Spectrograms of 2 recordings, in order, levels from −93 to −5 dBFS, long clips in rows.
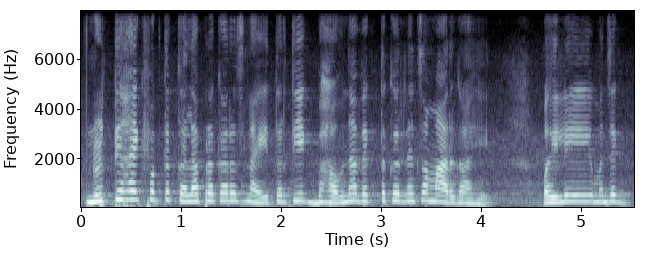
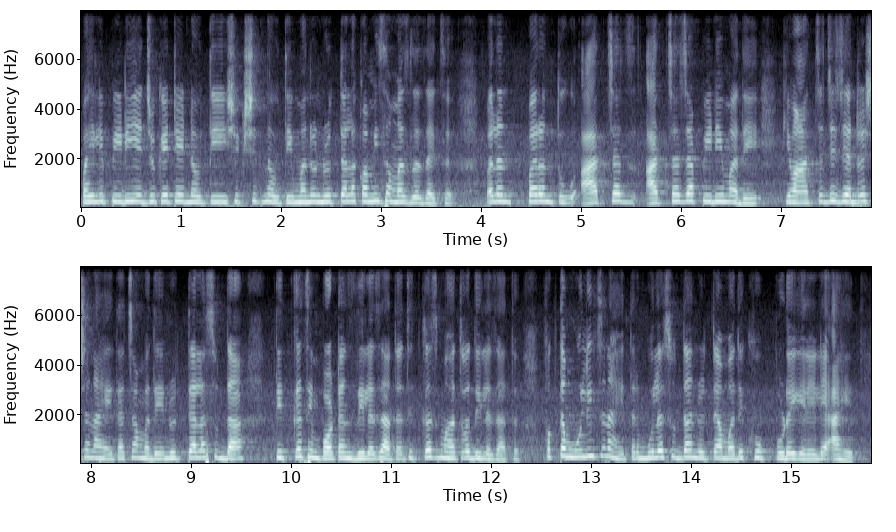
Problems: none marked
